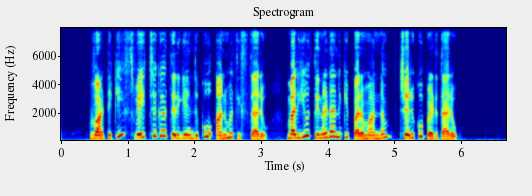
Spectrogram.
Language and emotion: Telugu, neutral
